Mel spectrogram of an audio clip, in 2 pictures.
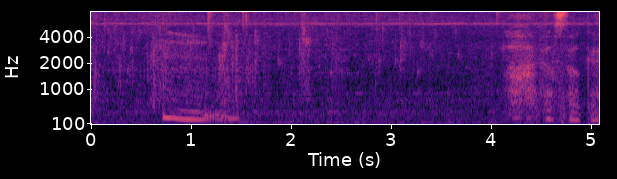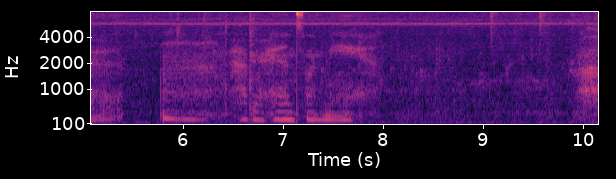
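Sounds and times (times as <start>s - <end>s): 
water trickling and splashing as someone's back is washed: 0.0s - 10.1s
speech: 4.6s - 8.0s.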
